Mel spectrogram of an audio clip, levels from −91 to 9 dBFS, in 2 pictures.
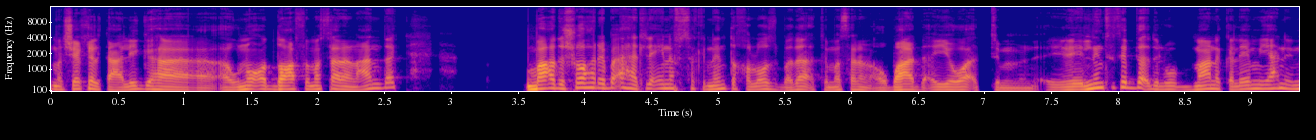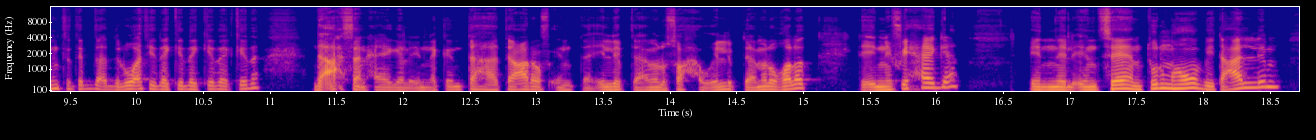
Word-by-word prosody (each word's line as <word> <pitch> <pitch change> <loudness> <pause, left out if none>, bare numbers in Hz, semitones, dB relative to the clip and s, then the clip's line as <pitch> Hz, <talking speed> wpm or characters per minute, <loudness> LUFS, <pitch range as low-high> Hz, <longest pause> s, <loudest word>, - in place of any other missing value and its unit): مشاكل 145 +3 -1
تعالجها 120 -3 0
أو 110 +3 -4
نُقَط 145 +1 +2
ضعف 145 +1 +3
مثلًا 145 -4 -1
عندك، 210 +5 -3 1.0
بعد 170 +5 +9
شهر 205 +2 +2
بقى 185 -1 -1
هتلاقي 175 +1 -4
نفسك 175 -2 -6
إن 135 - -3
أنت 165 +3 -3
خلاص 135 +2 -5
بدأت 115 +1 -5
مثلًا 115 -2 -6
أو 100 +1 -6
بعد 115 +2 +4
أي 120 +2 -4
وقت 120 -2 -3
من 95 -1 -10
آآ، - - -22
اللي 125 - +2
أنت 210 0 0
تبدأ 210 -7 0
دلو 140 0 -5
بمعنى 140 +6 0
كلامي 155 +5 -3
يعني، 170 +1 -1
إن 155 - -4
أنت 165 -3 -5
تبدأ 155 -1 -6
دلوقتي 145 +4 -1
ده 135 - -2
كده، 140 +1 -5
كده، 145 0 -7
كده 160 +10 -8 0.4
ده - - +3
أحسن - - +2
حاجة، 110 -1 -7
لإنّك 105 +4 -9
أنت 125 +1 -4
هتعرف 120 +2 -1
أنت 100 -1 -12
إيه 105 +5 -11
اللي 125 0 0
بتعمله 110 +1 -5
صح 120 -2 -5
وإيه 105 +2 -6
اللي 140 +2 -3
بتعمله 130 +2 -2
غلط، 185 +8 +2 0.3
لإن 120 +2 +1
في 165 +6 0
حاجة 210 +5 +2 0.6
إن 120 0 +3
الإنسان 125 +6 +4
طول 175 +6 +3
ما 170 -1 +5
هو 190 +3 +7
بيتعلّم، 210 - +1
135 Hz, 200 wpm, -23 LUFS, 120-165 Hz, 1.0 s, بعد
